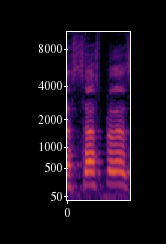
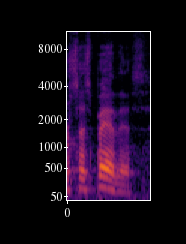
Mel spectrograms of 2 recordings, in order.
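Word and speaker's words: Céspedes: Uh mildly interested Yenna Cespz. How do we pronounce his name? Bobby Cesp or Cespedes. Cespedes. All right.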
